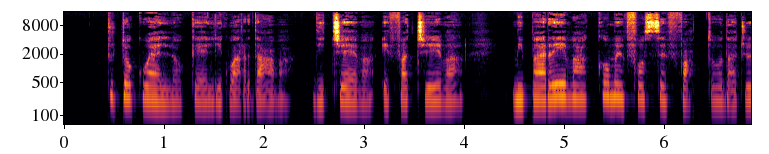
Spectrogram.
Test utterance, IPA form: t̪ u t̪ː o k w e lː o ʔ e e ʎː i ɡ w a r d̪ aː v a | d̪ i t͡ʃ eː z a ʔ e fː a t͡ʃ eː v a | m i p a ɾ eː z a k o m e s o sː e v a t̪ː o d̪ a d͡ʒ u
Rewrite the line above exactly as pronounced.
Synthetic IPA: t̪ u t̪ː o k w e lː o k e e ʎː i ɡ w a r d̪ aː v a | d̪ i t͡ʃ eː v a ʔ e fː a t͡ʃ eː v a | m i p a ɾ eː v a k o m e f o sː e f a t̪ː o d̪ a d͡ʒ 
